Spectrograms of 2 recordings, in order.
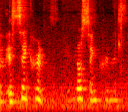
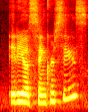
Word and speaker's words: idiosyncrasies: The delight in in the info dump, the special interest, the idiosyncrasies, the idiosynchronicities. idiosyncrasies. idiosyncrasies. I always added an extra syllable to that word.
